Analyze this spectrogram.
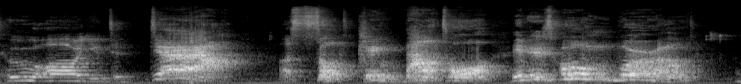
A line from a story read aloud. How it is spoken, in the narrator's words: He roars and he says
